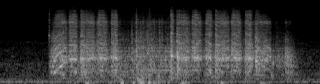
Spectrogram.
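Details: Gen 1 Kawasaki KLR 650: starter whirs and the engine turns over with rapid, even chuffs for about two seconds but never fires; cranks but won't start.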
